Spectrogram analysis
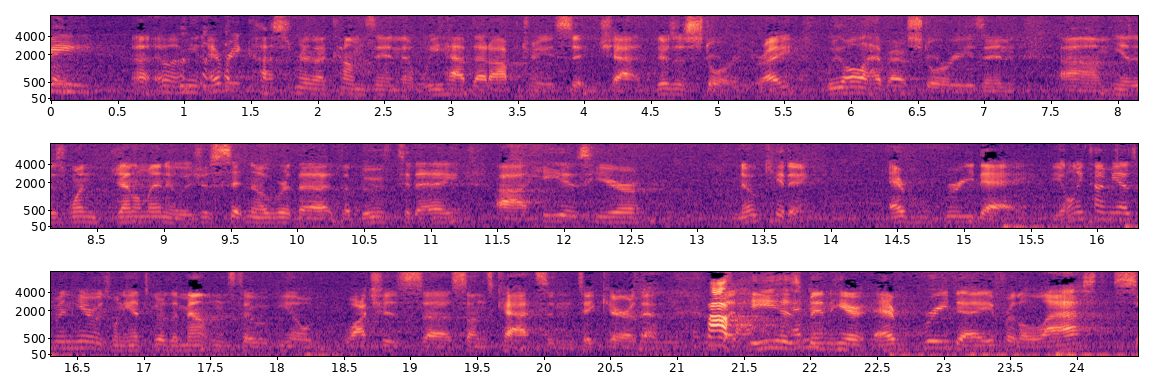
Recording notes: I was live on location at one of my favorite pizza locations in the Triangle, Manhattan Pizza - Holly Springs!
